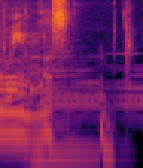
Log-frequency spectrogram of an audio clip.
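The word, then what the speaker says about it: Wyngz: the chicken wings like it spelled like this and i always i always thought it was like oh it's just someone you can't talk it's just like a wacky way to say wings right but it's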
